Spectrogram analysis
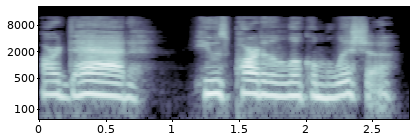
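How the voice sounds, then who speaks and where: A woman's voice: mid-range voice, fairly even intonation, moderate pace, a bit bright, no room sound, clean studio sound, close to an everyday voice. An actress playing a feisty, wisecracking young woman reporter in a video game, brash and sardonic in a conversational way. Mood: candid. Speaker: game companion character, a reporter. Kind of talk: acted video game dialogue.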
